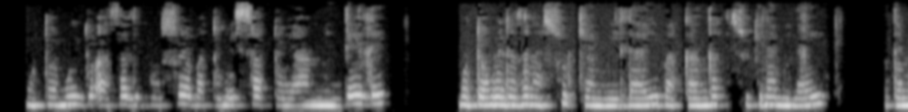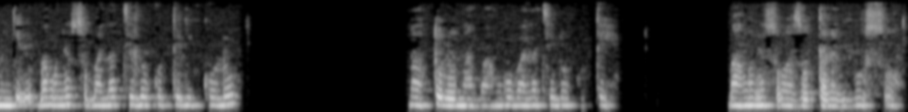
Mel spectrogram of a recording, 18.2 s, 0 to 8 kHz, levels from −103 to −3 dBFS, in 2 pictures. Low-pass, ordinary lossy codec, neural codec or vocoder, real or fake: 7.2 kHz; MP3, 32 kbps; none; real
